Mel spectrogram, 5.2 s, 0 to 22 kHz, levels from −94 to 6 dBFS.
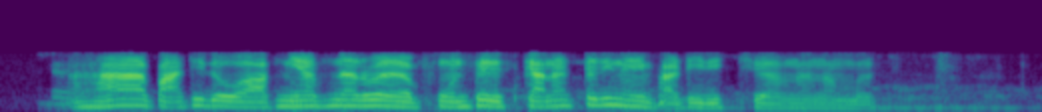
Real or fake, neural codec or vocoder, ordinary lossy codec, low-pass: real; none; none; 3.6 kHz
